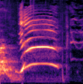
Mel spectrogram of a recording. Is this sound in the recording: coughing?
no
